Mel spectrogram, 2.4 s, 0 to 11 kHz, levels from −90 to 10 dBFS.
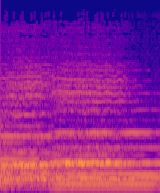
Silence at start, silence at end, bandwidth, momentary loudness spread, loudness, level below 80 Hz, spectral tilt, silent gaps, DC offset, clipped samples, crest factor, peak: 0 s; 0 s; 7.8 kHz; 4 LU; -22 LUFS; -44 dBFS; -7.5 dB/octave; none; under 0.1%; under 0.1%; 14 dB; -8 dBFS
